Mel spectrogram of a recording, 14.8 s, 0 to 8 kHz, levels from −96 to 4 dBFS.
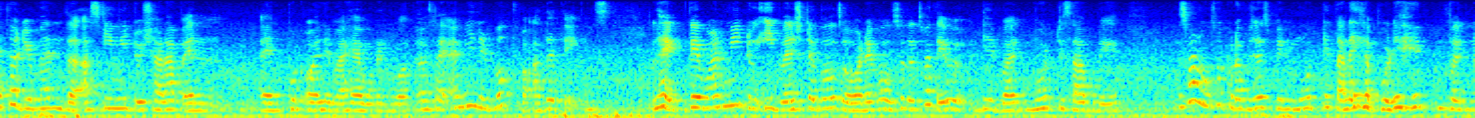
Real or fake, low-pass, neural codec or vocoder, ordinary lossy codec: real; none; none; none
